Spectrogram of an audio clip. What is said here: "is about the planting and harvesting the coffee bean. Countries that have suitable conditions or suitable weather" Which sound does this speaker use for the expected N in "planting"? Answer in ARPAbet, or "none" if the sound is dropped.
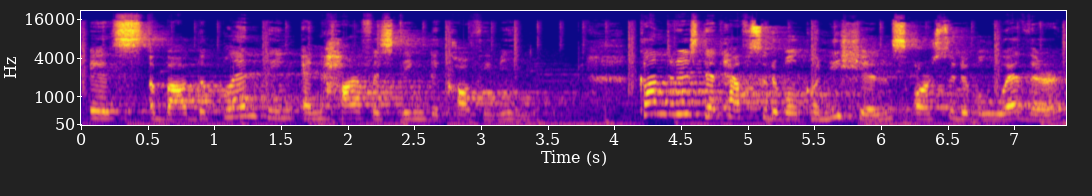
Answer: N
